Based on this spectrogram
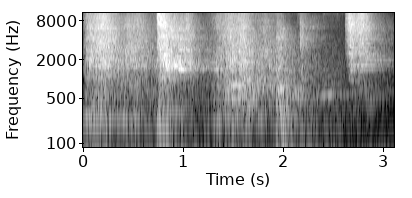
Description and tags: open and close metal assembled 19" drawer
19-metal, drawer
